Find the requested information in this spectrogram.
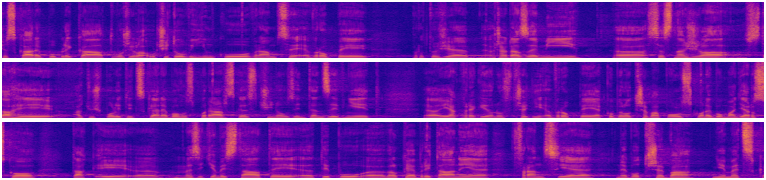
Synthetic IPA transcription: t͡ʃɛskaːɾɛpublɪkat̪vo̞rɪlaʔṵɾt͡ʃɪt̪owviːjimkuvɾaːmt͡sɪʔɛvɾo̞pɪ | pɾo̞t̪o̞ʒɛr̝adazɛmiː | sɛsnaʒɪlafst̪aɦɪʔacuʃpo̞lɪt̪ɪt͡skɛːnɛbo̞ɦo̞spo̞daːr̥skɛːst͡ʃiːno̞wzɪnt̪ɛnzɪvɲɪt̪ | jaɡvɾɛɡɪo̞nust̪r̝̥ɛdɲiːʔɛvɾo̞pɪjako̞bɪlo̞t̪r̝̥ɛbapo̞lskonɛbo̞maɟaɾsko̞t̪akʔɪmɛzɪcɛmɪst̪aːt̪ɪt̪ɪpuvɛlkɛːbɾɪt̪aːnɪjɛ | fɾʔant͡sɪjɛnɛbo̞t̪r̝̥ɛbaɲɛmɛt͡ska

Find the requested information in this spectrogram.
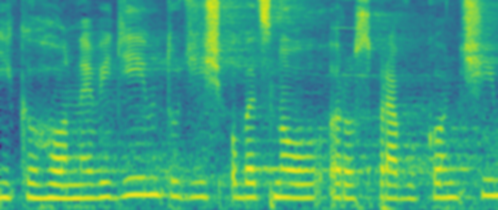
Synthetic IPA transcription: ɪkoɦonɛvɪɟiːmt̪uɟɪʃʔo̞bɛt͡snowɾospɾavuko̞nt͡ʃiː

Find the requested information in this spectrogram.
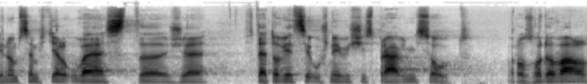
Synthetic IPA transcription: jɛno̞msɛmxcɛlʔuvɛːst̪ʒɛ | ft̪ɛːt̪o̞vjɛt͡sɪuʃnɛjvɪʃiːspɾaːvɲiːso̞wt̪ | ɾʔozɦo̞do̞val

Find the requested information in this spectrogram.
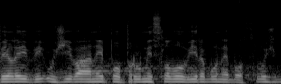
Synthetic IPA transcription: ɪlɪvɪuʒiːvaːnɪpopɾuːmɪslovowviːɾobunɛbosluʒb

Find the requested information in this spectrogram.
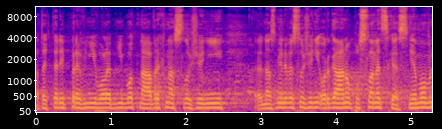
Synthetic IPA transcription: ʔat̪ɛct̪ɛdɪpr̩vɲiːvo̞lɛbɲiːbo̞t̪naːvr̩xnasloʒɛɲiː | nazmɲɛnɪvɛsloʒɛɲiːo̞ɾɡaːnupo̞slanɛt͡skɛːsɲɛmovn

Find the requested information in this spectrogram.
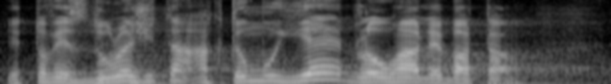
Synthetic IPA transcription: jɛt̪ovjɛt͡sduːlɛʒɪt̪aːʔakt̪o̞mujɛdlo̞wɦaːdɛbat̪a̰

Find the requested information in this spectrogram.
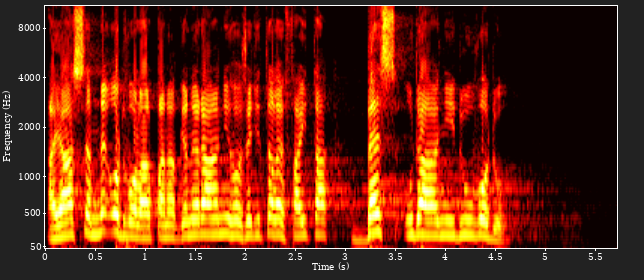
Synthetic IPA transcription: ʔajaːsɛmnɛʔo̞dvo̞lalpanaɡɛnɛɾaːlɲiːɦo̞rɛɟɪt̪ɛlɛfajt̪abɛsʔudaːlɲiːduːvo̞dṵ

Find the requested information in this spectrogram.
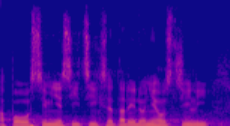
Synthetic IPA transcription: apolsɪmɲɛsiːt͡siːxsɛt̪adɪdo̞ɲɛɦo̞st̪r̥iːliː

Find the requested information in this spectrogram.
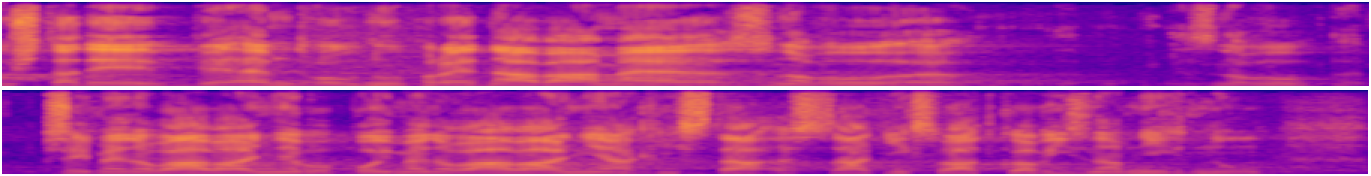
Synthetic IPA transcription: ʔuʃt̪adɪbjɛɦɛmdvo̞wdnuːpɾo̞jɛdnaːvaːmɛznovu | znovupr̥ɛjmɛno̞vaːvaːɲiːnɛbo̞po̞jmɛno̞vaːvaːɲiːɲɛjakiːxst̪ast̪aːt̪ɲiːxsvaːt̪kuːaviːznamniːɣdnuː

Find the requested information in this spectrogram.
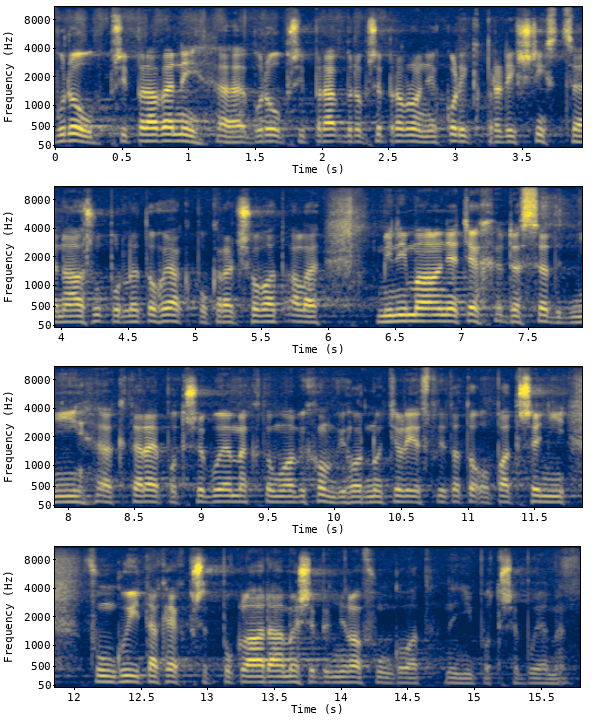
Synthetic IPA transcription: budo̞wpr̥ɪpɾavɛnɪbudo̞wpɪpɾabudowpr̝̥ɪpɾavɛnoɲɛko̞lɪkpɾɛdɪkt͡ʃɲiːxst͡sɛːnaːr̝uːpo̞dlɛt̪o̞ɦo̞jakpo̞kɾat͡ʃo̞vat̪ʔalɛ | mɪnɪmaːlɲɛcɛxdɛsɛd̪dɲiːkt̪ɛɾɛːpo̞t̪r̝̥ɛbujɛmɛkt̪o̞muabɪxo̞mvɪɦo̞dno̞cɪlɪjɛst̪lɪt̪at̪o̞ʔopat̪r̝̥ɛɲiː | fuŋɡujiːt̪akjak̚pr̥ɛt̪̚po̞klaːdaːmɛʒɛbɪmɲɛlafuŋɡo̞vat̪nɪɲiːpo̞t̪r̝̥ɛbujɛmɛ

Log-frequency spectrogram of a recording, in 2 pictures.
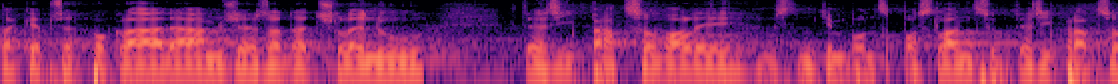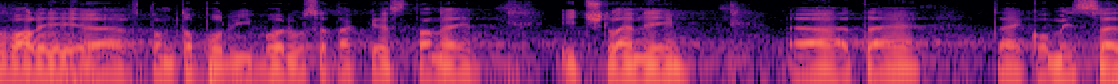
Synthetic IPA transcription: t̪akɛːpr̥ɛt̪̚po̞klaːdaːmʒɛradat͡ʃlɛnuː | kt̪ɛr̝iːpɾat͡so̞valɪmɪslimcɛmponspo̞slant͡suːk̚t̪ɛr̝iːpɾat͡so̞valɪft̪o̞mt̪o̞podviːbo̞ɾusɛt̪akɛːst̪anɛ | ʔɪt͡ʃlɛnɪ | t̪ɛː | t̪ɛːko̞mɪsɛ

